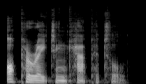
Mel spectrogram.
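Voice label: "operating capital", British English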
